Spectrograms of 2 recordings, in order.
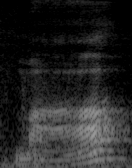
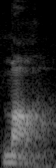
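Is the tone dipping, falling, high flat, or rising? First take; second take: dipping; falling. First: The pitch dips down and comes back up. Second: The pitch falls sharply in a short syllable. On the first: "kind of a dipping tone" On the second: "very short and abrupt and a falling tone"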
